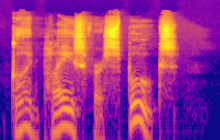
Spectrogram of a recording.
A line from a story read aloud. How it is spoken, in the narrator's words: Bud whispered jokingly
